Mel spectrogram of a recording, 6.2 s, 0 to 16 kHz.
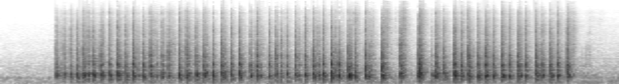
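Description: Fingertips and nails rapidly tap, trace and scratch the glossy printed lid of a flat, hollow cardboard box for The Game of Life lying on a wooden floor. After a short silence, 32 quick, dry taps run for about five seconds, each a hollow, boxy knock with a brief crisp edge that dies away almost at once.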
